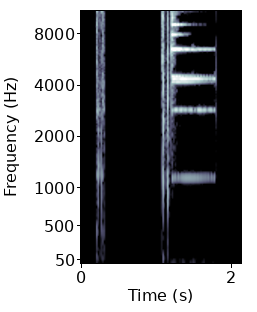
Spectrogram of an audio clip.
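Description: Sound effects of a subscribe-button animation: a short click, then about a second in another click followed by a bright notification-bell ding with several ringing pitches that lasts about two-thirds of a second and stops abruptly.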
